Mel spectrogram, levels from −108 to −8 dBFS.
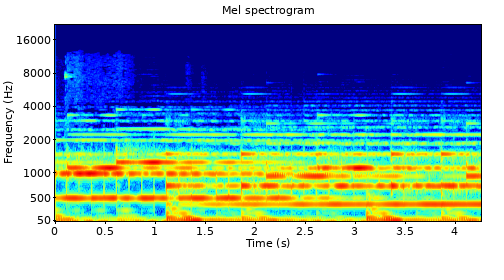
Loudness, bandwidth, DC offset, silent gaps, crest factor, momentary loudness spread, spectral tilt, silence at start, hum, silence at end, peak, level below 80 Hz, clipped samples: -23 LUFS; 8 kHz; under 0.1%; none; 12 dB; 5 LU; -8 dB/octave; 0 s; none; 0 s; -12 dBFS; -34 dBFS; under 0.1%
